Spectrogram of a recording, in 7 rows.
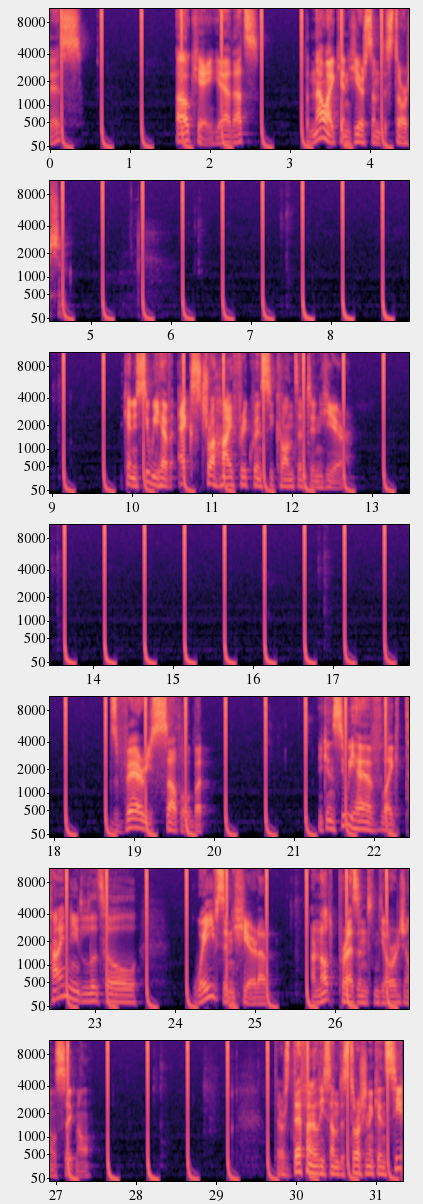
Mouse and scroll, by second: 7.3 click, 8.9 click, 13.4 click, 16.7 click, 18.8 click, 19.7 click, 25.4 click, 28.1 click.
